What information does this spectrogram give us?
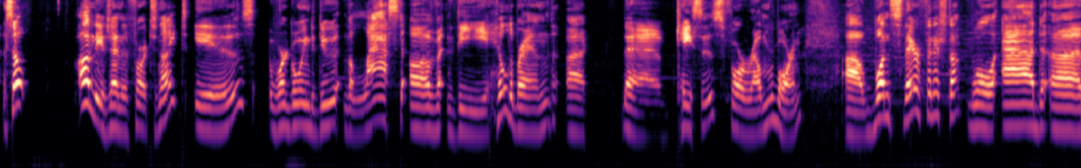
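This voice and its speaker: A streamer with a head cold talks casually, stumbling over fillers as he goes. His voice sits a little high for a man and sounds slightly stuffy. Soft game music plays behind him. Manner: rambling, hesitant, many "uh"s. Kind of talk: casual live-stream chat.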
